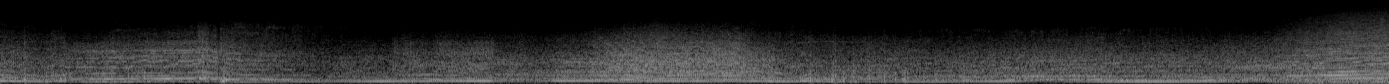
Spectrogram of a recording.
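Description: A racing car engine roars past, rising and falling in pitch as it shifts gears.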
